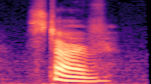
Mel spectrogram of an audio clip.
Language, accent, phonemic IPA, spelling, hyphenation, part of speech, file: English, US, /stɑɹv/, starve, starve, verb, En-us-starve.ogg
- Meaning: 1. To die because of lack of food or of not eating 2. To suffer severely because of lack of food or of not eating 3. To be very hungry 4. To kill or attempt to kill by depriving of food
